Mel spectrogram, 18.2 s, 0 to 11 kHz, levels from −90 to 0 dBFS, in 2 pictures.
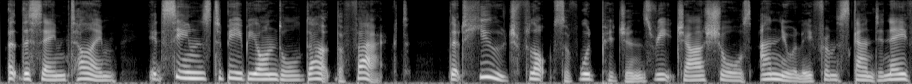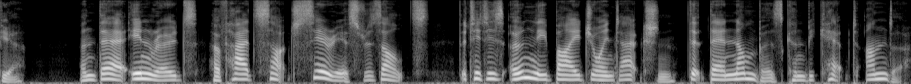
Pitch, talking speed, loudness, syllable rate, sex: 175 Hz, 150 wpm, -20 LUFS, 3.8 syllables/s, female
